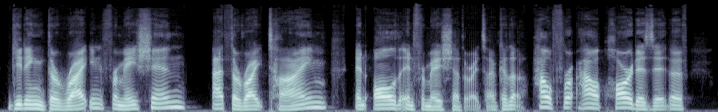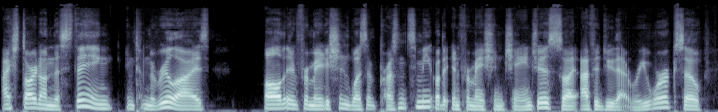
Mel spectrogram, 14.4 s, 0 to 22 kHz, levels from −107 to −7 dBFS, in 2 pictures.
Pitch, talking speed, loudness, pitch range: 130 Hz, 215 wpm, -25 LUFS, 115-160 Hz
